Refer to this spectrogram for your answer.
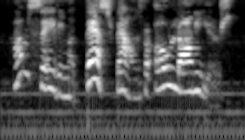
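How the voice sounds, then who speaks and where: A put-on character voice is used. It sits at a high pitch and goes at a fairly slow pace. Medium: read story. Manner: exuberant, breezy.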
